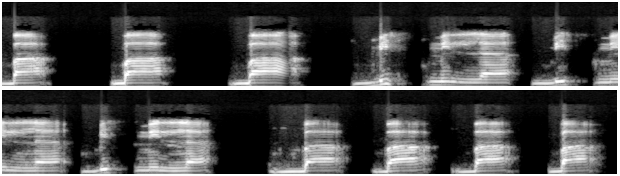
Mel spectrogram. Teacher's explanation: با کا مخرج دونوں ہونٹوں کی تری والا حصہ، دونوں ہونٹوں کی تری والے حصے سے با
